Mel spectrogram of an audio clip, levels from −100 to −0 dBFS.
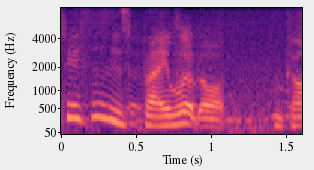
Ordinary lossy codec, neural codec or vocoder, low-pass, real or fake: none; codec, 16 kHz, 1 kbps, X-Codec, HuBERT features, trained on general audio; none; fake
